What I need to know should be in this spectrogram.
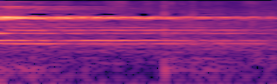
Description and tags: Silbato baloncesto deporte
basket, silbato, sport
